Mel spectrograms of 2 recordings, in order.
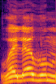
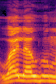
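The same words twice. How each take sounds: Both takes have the same delivery.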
